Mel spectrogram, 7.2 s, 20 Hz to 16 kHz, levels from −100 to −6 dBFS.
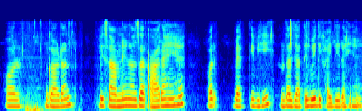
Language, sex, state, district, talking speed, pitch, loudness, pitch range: Hindi, female, Chhattisgarh, Korba, 155 wpm, 210 Hz, -30 LUFS, 200-225 Hz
